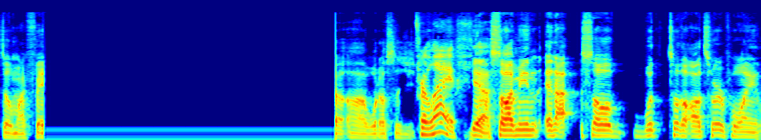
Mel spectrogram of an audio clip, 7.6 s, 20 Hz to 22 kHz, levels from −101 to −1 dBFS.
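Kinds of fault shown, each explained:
Audio dropout to a faint residue: speech cuts out abruptly from 0.44 to 3.35 s, leaving only mains hum about 40 dB down, likely from a still-live input after the source was lost. Unlike a pause or fade, both edges are instant and the gap isn't silent.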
